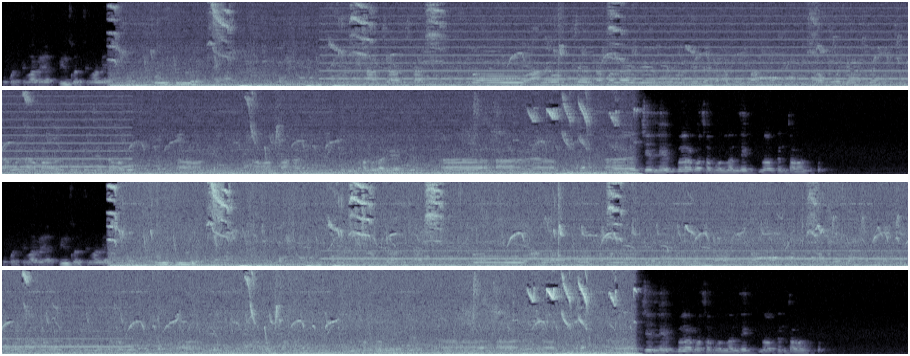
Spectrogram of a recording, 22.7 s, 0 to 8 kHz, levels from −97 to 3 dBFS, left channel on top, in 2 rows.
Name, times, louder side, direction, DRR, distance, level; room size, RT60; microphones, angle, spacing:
voice 1, 0.0-1.4 1.9-2.9, right 2 dB, 75° left, 0 dB, 3.5 m, -34 dB
sound 1, 1.3-19.3, right 5 dB, 70° right, 1.0 m, -26 dB
sound 2, 3.9-13.0, right 1 dB, 15° left, 0.6 m, -36 dB
voice 2, 4.5-5.3 5.9-9.5 10.1-13.0 13.5-16.3 16.8-18.4 18.8-21.5, left 2 dB, 55° left, -1 dB, 1.8 m, -36 dB
7.9 x 3.9 x 6.6 m, 0.30 s
head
